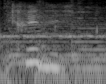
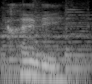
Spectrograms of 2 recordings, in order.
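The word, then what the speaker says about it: crédit: disebut eh exf kredi kredi cre create m verite verite zero zero okey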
